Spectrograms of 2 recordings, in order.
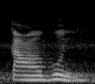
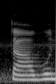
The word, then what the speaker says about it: تعاون: طرح سے یاد ہوگا۔ اب ہے لفظ تعاون۔ تعاون میں تا جو ہے وہ مفتوح ہے، عین جو ہے وہ بھی مفتوح ہے، اس کے بعد واو کیا ہے؟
